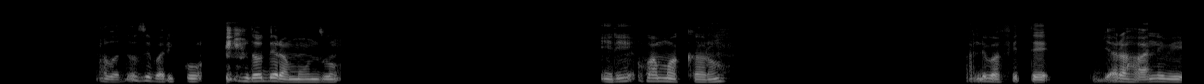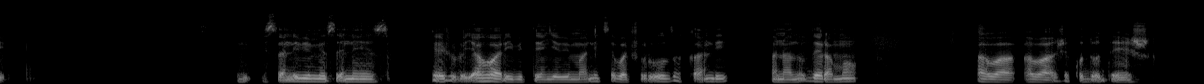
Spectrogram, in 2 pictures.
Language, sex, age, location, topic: Kinyarwanda, male, 25-35, Musanze, finance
